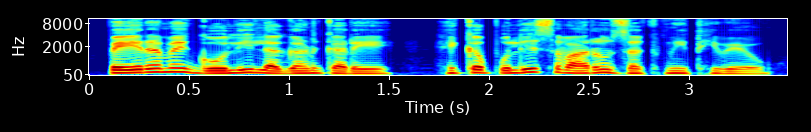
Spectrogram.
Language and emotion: Sindhi, neutral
